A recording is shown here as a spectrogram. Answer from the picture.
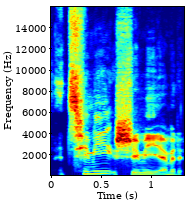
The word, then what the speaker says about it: QimmyShimmy: But with me today is QimmyShimmy.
